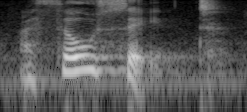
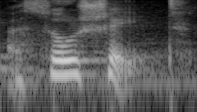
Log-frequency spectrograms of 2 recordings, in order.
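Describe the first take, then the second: First: "associate" said with a plain s, "a-so-sate"; associate with an S sound. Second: "associate" said with sh, "a-so-shate"; associate with SH sound. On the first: Teacher modelling vocabulary for students to repeat, "associate" with an S sound. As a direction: say "associate" with a crisp S in the middle, not SH. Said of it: "say associate". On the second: Teacher showing students the other pronunciation, "associate" with an SH sound. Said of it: "Also you can sh-, say". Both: Shown as a demonstration.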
